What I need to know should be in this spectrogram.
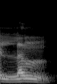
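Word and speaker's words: लङ्: लंग लकार, ये भी है लंग। इसको ng करते हैं, ण करके उच्चारण नहीं करते इसका, क्या करते हैं? ng, नाक के सुर से बोला जाता है ng।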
